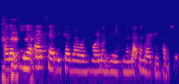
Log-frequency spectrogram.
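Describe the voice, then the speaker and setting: A woman in her sixties from Panama speaks with a West Indian accent. She talks at an everyday pitch, rambling and laughing often as a podcast guest. Her voice comes through a narrow, tinny phone-like line. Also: quick pace, darkish tone, a little hiss or hum. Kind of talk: casual interview.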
